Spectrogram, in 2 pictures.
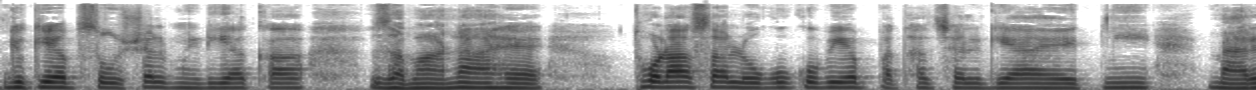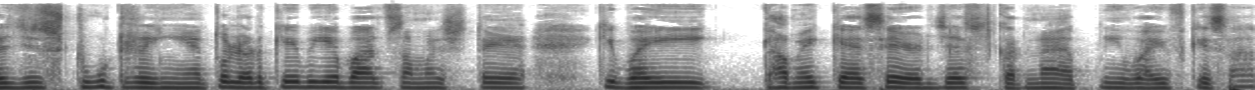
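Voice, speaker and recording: Against a quiet background, a woman speaks in a monotone, flat intonation with a dark, mellow tone. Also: medium pitch for a woman. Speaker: YouTuber film reviewer. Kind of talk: casual monologue film review. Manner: soft-spoken.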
